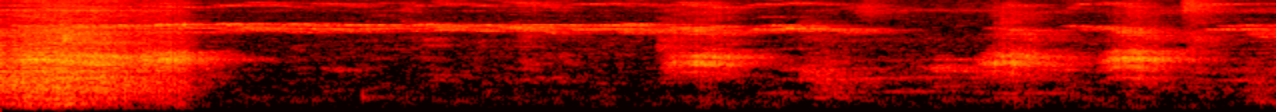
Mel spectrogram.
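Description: A spoon scraping and moving pudding in a glass dish, a short burst in the first second, followed by faint room sound with a few soft short noises.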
